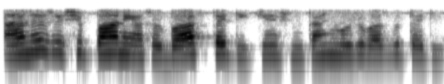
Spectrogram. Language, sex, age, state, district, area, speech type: Kashmiri, male, 18-30, Jammu and Kashmir, Kupwara, rural, conversation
